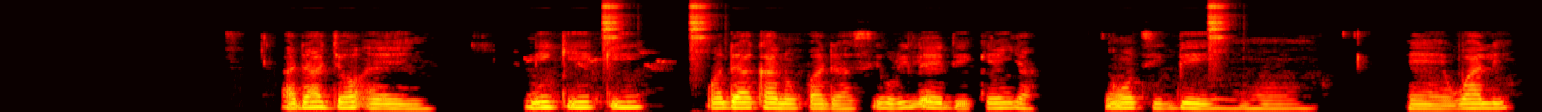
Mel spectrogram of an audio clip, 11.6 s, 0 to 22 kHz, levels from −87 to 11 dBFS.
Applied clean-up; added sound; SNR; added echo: classical method Wiener filter.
